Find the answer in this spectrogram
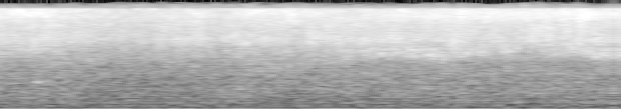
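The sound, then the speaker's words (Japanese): Hot water soaking into hair during a hair wash, a soft, even, continuous hiss of flowing water with no voices. “たっぷりと髪の毛にお湯を染み込ませて。”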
